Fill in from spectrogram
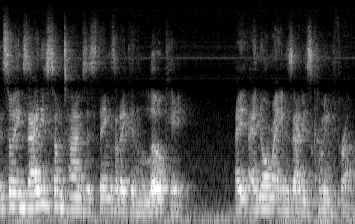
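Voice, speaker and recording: The speaker uses ordinary pitch variation, and audible room echo surrounds the voice. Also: man. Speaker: therapist and author. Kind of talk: recorded talk. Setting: web summit video. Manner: halting, repeats words.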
